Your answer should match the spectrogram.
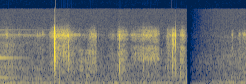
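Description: Quiet room tone with a single sharp click about half a second in and a few faint rustles, cutting off abruptly to dead silence near the end.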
